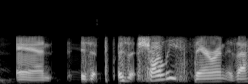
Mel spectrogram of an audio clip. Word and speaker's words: Charlize Theron: um bombshell yes and is it is it charlize theron is that how her name is pronounced yes she looked just like megan kelly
